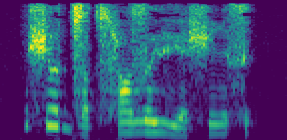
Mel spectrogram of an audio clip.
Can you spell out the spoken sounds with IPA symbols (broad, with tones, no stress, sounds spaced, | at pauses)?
ʃ ɯ˥ d͡z ɔ˩ t͡s ɬ ɔ˧ z ɯ˧ vʲ ɛ˩ ʃ i˧ s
